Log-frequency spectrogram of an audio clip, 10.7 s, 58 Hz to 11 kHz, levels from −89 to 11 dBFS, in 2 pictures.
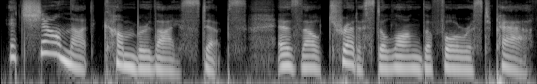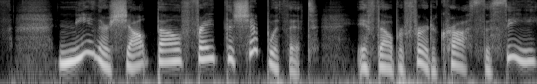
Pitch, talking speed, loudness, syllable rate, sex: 200 Hz, 155 wpm, -19 LUFS, 3.8 syllables/s, female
